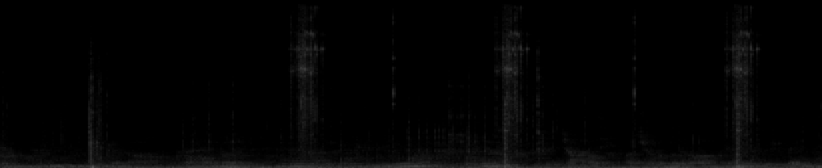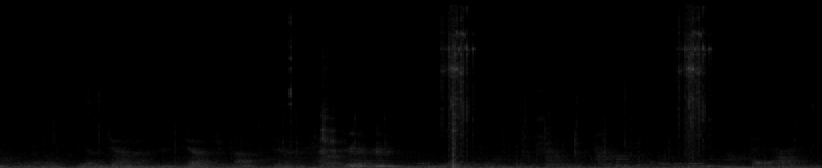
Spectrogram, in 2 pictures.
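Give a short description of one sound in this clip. Short game menu chimes and coin jingles sound now and then.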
